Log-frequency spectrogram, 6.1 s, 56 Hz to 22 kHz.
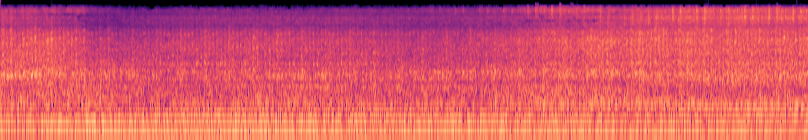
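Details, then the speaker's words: Old Mack tank truck, probably 1995, 122,000 on odometer, diesel started after sitting: deep even clatter, steady rhythm, no misses or knocks, oil pressure rising; healthy idle despite a bad exhaust leak. "Now there goes oil pressure. It sounds really good."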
